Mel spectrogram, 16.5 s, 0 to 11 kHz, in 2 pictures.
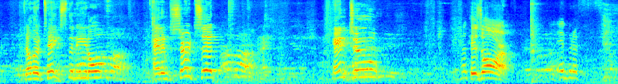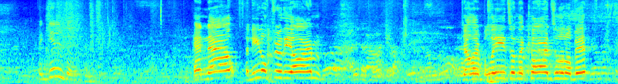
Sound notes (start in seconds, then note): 7.5 non-english speech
